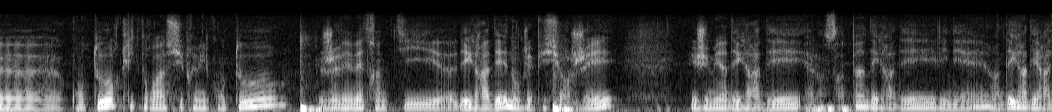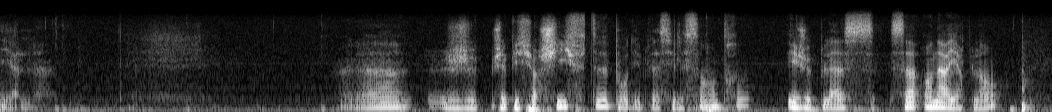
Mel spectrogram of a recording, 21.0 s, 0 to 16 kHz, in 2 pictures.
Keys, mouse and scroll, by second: 0.9 right click, 1.8 click, 3.1 g, 5.7 g, 5.9 click, 6.7 click, 8.4 ctrl+z, 10.0 click, 11.2 click, 12.5-14.3 drag, 15.9-18.0 shift+drag, 18.5 click.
